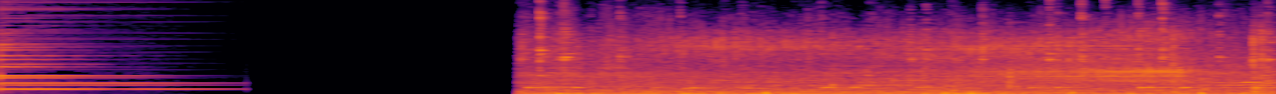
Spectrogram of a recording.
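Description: A bell-like notification ding sound effect rings and fades away within about a second. After a short silence, a steady, rough outdoor noise begins about two and a half seconds in: the field sound of a herd of camels moving over dusty, stony ground.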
